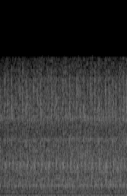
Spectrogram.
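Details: Ford Focus idling on customer-supplied spark plugs after a no-start repair; lumpy, uneven idle with low irregular beat and stumbles; ignition scope shows spikes on cylinders one and four, misfire blamed on faulty plugs.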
